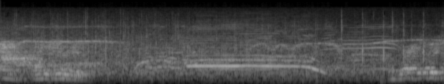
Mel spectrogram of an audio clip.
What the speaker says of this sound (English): Would everybody please join me in one final round of applause for this year's homecoming royalty, the ROTC, the KHS band, and the cheerleaders.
